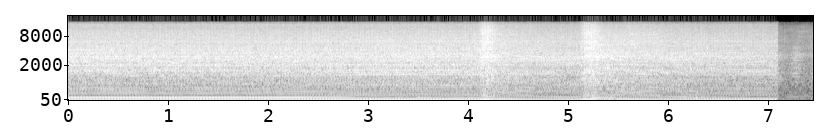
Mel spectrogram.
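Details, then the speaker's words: Vintage Honda CX500 twin idling after carbs were recleaned and ultrasonically cleaned parts swapped in. Steady idle broken by sharp, intermittent pops from one side; owner suspects a vacuum problem there. "so I'm not really sure what's going on there's still that weird popping sound you hear I still think something to do with the vacuum for some reason on this side you can hear it popping every now and again"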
